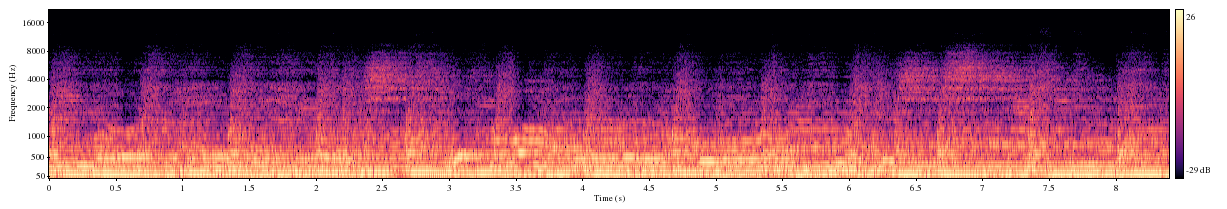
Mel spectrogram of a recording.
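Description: Live band playing loudly on an amplified stage: drum kit, bass and electric guitars, with a fiddle carrying a wavering, sliding lead line over them.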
